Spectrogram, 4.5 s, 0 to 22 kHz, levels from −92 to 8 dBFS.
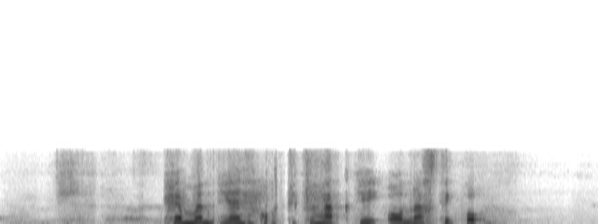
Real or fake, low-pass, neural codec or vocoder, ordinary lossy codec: fake; 7.2 kHz; codec, 16 kHz in and 24 kHz out, 0.8 kbps, FocalCodec, streaming, 65536 codes; AAC, 32 kbps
